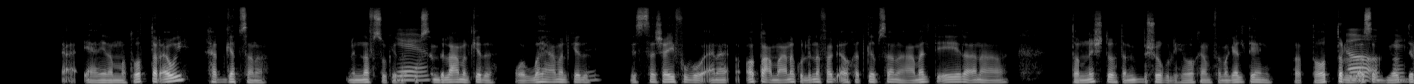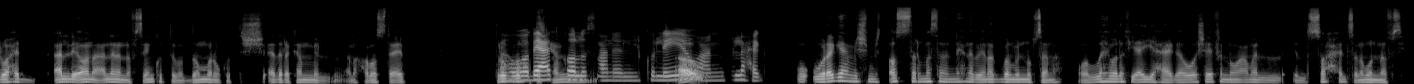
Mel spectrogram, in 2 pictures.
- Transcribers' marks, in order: in English: "Gap"; in English: "Gap"; tapping; unintelligible speech
- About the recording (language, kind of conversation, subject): Arabic, podcast, لما بتحس بتوتر فجأة، بتعمل إيه؟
